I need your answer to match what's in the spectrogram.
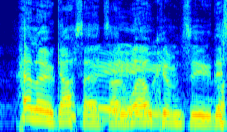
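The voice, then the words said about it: Overly loud, shouted intro. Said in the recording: “That's way too loud. Let's turn this volume down.”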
